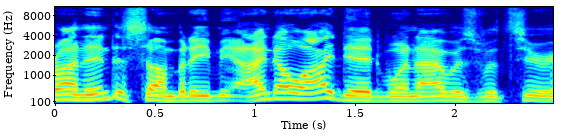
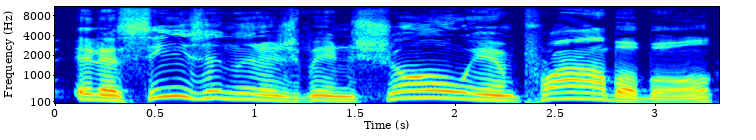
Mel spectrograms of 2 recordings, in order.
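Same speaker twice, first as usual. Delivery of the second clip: slow, high broadcaster call; play-by-play announcer voice, slow and grand; Vince Scully call; 4 semitones higher, slower than usual. Pretend. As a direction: savor each word like a legendary announcer. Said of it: "If you did it like Vince Scully".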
